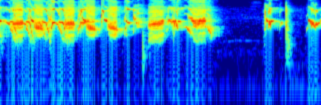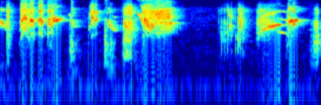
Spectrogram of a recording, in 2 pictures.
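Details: Energetic Javan myna song used as a lure for a bird that has gone quiet: a long scratchy, squealing phrase, a short pause, then jerky squawks and rising whistles.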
